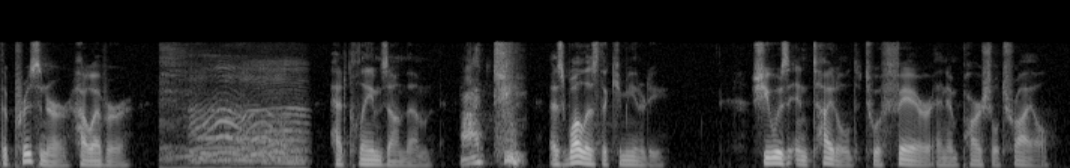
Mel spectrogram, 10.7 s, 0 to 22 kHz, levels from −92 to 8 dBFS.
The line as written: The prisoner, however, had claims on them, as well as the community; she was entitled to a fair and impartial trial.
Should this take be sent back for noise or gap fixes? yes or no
yes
